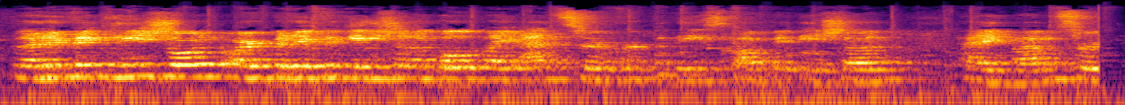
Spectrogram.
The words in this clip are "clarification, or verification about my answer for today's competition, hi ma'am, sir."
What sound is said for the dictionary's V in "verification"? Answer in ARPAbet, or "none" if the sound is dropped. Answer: B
